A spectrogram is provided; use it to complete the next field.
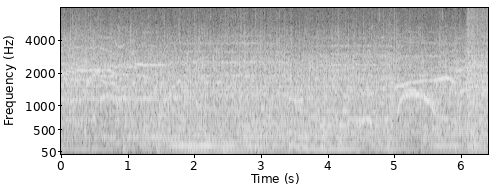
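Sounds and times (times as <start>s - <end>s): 
studio audience clapping: 0.0s - 6.4s.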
